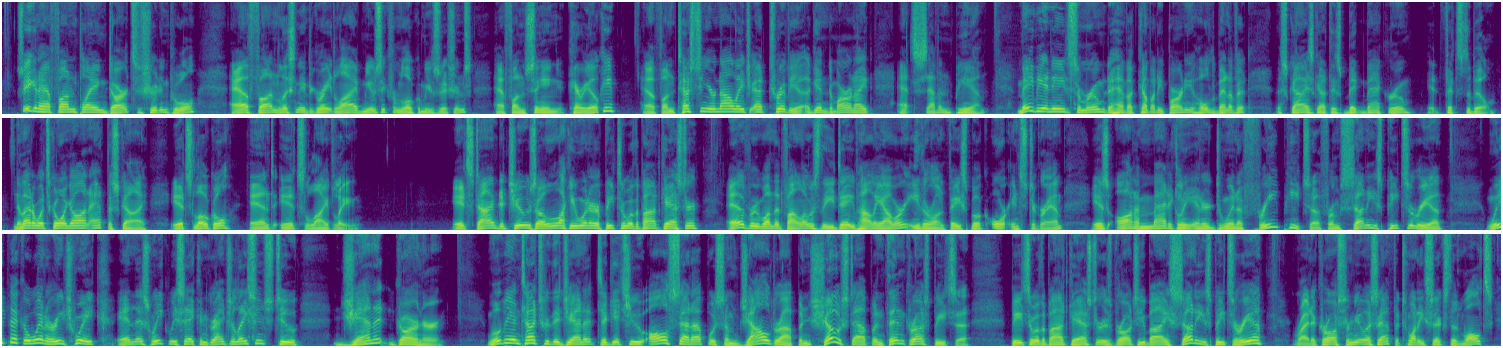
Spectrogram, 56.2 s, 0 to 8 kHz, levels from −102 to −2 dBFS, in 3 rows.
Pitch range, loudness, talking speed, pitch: 120-165 Hz, -20 LUFS, 175 wpm, 140 Hz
